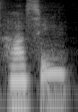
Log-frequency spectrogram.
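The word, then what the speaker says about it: Hause: Haase? Haase? Okay. If you take the H away and put a P there, it's pause.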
